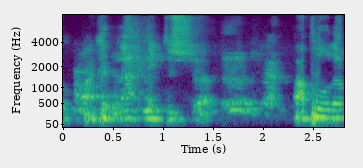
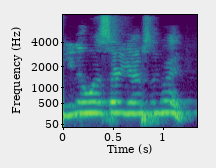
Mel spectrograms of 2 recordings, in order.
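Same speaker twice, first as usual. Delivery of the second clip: high, sarcastic politeness; mock agreement; 9 semitones higher, faster than usual. The comic mock-agrees with the homeless man, high and sarcastic. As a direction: fake sincerity, sir.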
